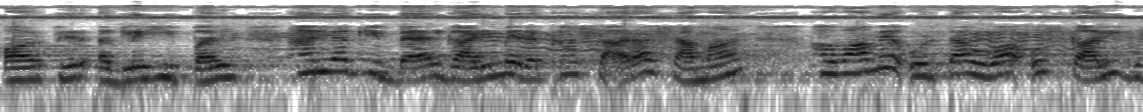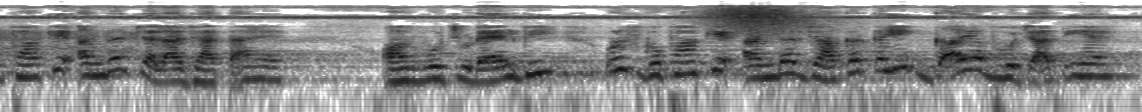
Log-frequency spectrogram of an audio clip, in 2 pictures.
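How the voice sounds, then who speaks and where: A female narrator tells a scripted tale with dramatic flair. Her voice is fairly high and very animated in pitch, set in a long reverb. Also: moderate pace, a little hiss or hum.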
